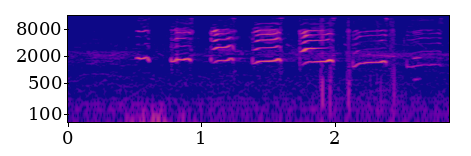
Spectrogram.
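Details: Puppies at play making a short run of about six high, slightly wavering whimpers, each a fraction of a second long, with a faint click between.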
